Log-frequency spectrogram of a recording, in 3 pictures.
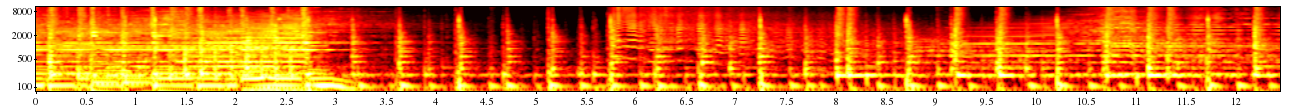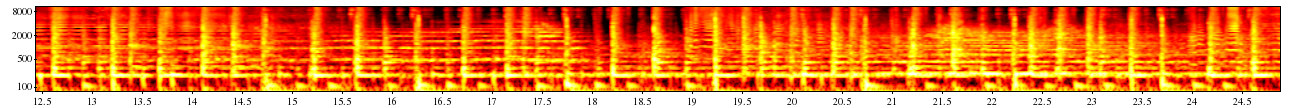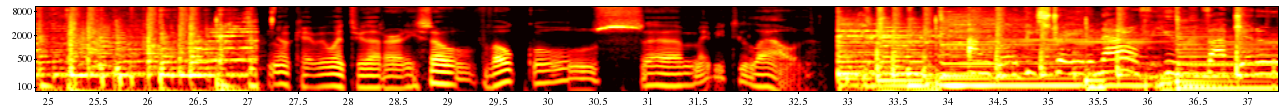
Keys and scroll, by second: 9.4 super+=, 26.8 space, 32.6 space, 36.8 super+=.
